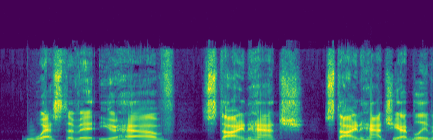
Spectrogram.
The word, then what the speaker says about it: Steinhatchee: Steinhatchee. Oh, it's Steinhatchee. Yeah, okay. So I want to make sure that again pronunciation.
